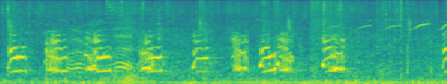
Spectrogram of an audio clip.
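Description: A brace of beagle hounds baying in quick, repeated calls as they run a rabbit's track.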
